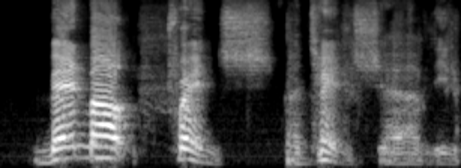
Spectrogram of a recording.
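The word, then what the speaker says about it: Benmont Tench: Benmount Tench. I need to pronounce his name right.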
